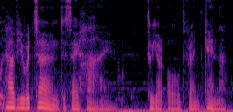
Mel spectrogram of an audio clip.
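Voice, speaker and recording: A soft-spoken man in a put-on character voice, very deep and low in pitch, at a fairly slow pace, with clear background noise. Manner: soft, eerie, welcoming.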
